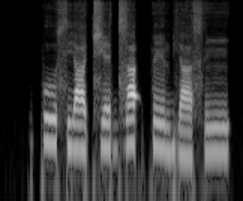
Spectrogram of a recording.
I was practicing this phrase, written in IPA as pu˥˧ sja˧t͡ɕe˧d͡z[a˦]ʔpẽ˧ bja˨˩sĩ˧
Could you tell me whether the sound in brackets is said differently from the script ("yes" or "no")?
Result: no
